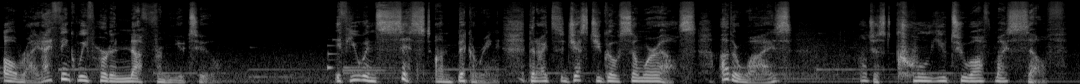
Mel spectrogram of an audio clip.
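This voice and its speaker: A man's voice: a little high, big pitch swings, normal speed. A man playing a cool, stern authority figure in a video game, composed and commanding. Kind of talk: video game cutscene acting. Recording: music under the voice.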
